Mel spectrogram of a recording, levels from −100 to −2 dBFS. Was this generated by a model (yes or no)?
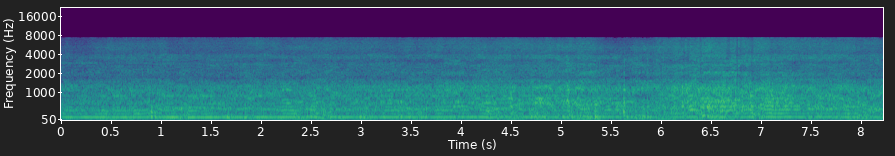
yes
